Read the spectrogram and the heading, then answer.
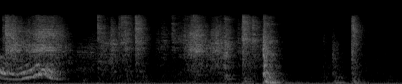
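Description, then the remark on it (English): A washing machine door is opened and shut as a child takes laundry out: a brief squeaky creak, then several sharp clunks and rattles spaced a second or so apart, fairly loud. “Don't watch your fingers in the door”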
